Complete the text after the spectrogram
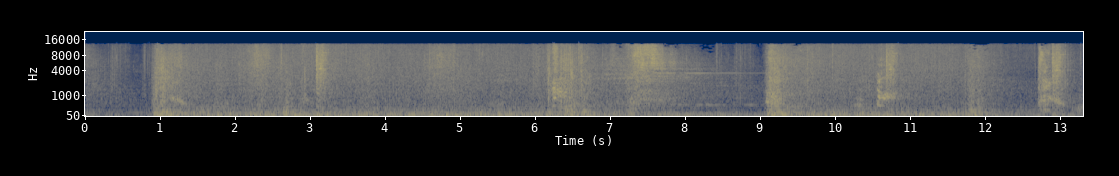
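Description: Flames roar and crackle in loud, steady bursts.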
